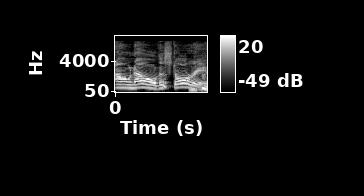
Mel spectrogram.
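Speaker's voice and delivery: very slow, high, drawn-out dorky, dweeby voice. Retelling how a character first talked: imitating a dorky voice. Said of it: "he was talking like a fucking dweeb".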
